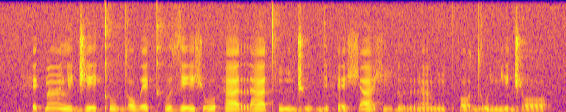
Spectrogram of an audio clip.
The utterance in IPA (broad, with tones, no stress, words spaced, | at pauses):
hɛ˨k͡pã˨ lɪ˨d͡ʒeː˦kʼo˨ dɔ˨βɛ˨kʰʊ˦ zeː˦ʃo˦ haː˦ raː˦tʰĩ˨ d͡ʒuː˨ɡ͡bɪ˨hɛ˨ ʃaː˦ʃi˦ɗʊ˨ rã˨vũ˨pʰɔ˦ do˦˨ɲe˦d͡ʒɔ˦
